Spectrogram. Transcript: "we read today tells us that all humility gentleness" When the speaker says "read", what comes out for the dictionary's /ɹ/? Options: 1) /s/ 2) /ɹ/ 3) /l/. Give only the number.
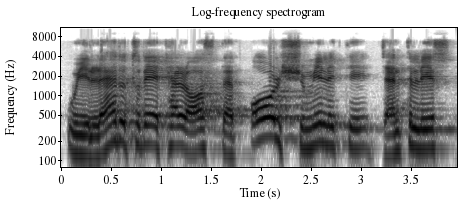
3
